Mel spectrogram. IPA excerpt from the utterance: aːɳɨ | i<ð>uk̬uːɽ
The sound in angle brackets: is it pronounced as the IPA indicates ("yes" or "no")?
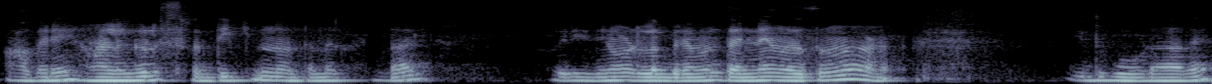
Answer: yes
